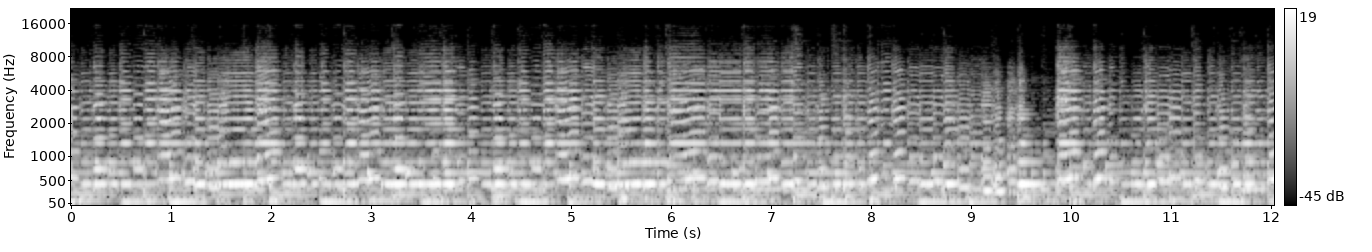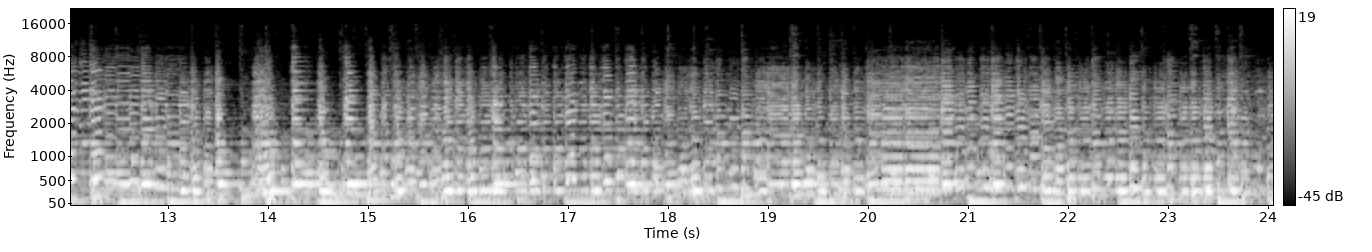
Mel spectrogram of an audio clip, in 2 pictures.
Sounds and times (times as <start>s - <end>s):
Violin, fiddle: 0.0s - 24.0s.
